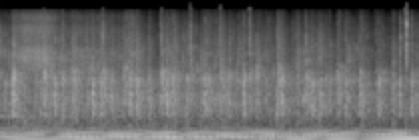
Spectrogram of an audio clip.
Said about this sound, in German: Yes, lasst uns Gott einen Applaus geben.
